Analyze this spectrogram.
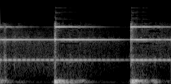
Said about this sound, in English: But let's ring that bell.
